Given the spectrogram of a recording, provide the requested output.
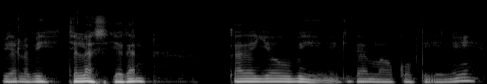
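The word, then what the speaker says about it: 火曜日: Kuyobi salah guys. Sorry. Ini bacanya Kayobi guys ya.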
